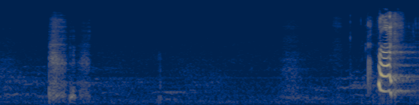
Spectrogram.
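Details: Nine-week-old gray female Newfoundland puppy playing with a ball, too lazy to get up and fetch it; soft scuffling and faint thumps, then one short, sharp yelping bark with bright harmonics near the end.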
